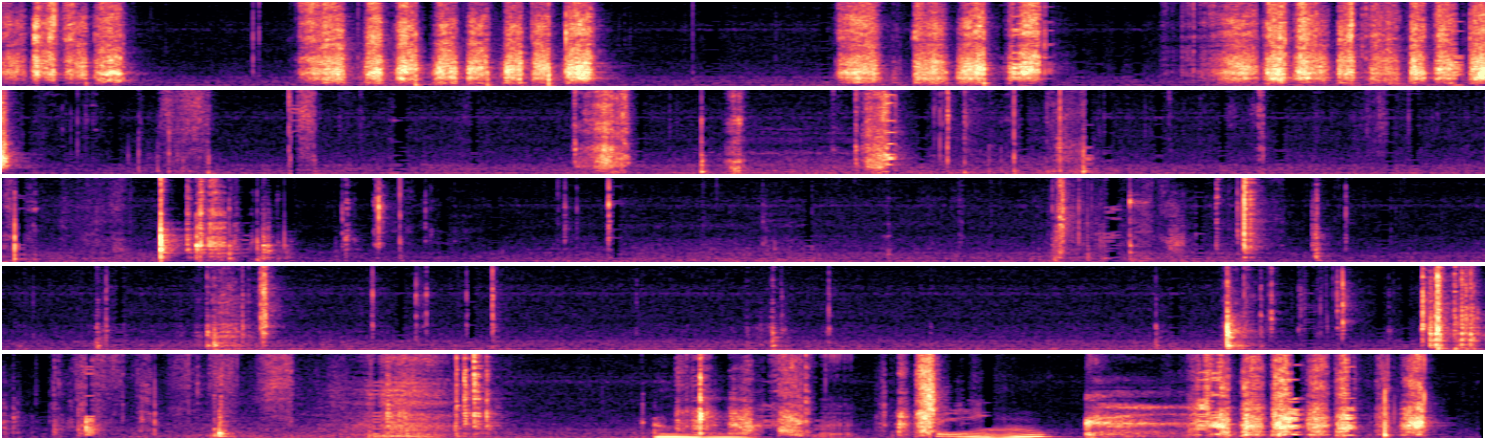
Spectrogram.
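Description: Thick paper rustles and scrapes as hands handle it.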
